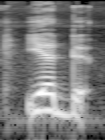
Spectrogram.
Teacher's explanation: di sini ada huruf dal sakinah atau sukun, jadi hukum bacanya itu qalqalah. Yad, memantul.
